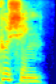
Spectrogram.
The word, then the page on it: pushing: British English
